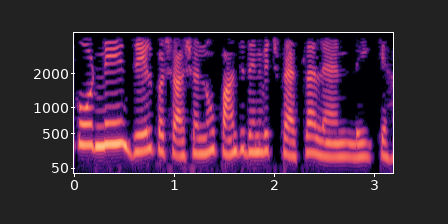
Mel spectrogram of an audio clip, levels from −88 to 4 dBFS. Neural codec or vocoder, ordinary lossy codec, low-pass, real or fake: none; none; 3.6 kHz; real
